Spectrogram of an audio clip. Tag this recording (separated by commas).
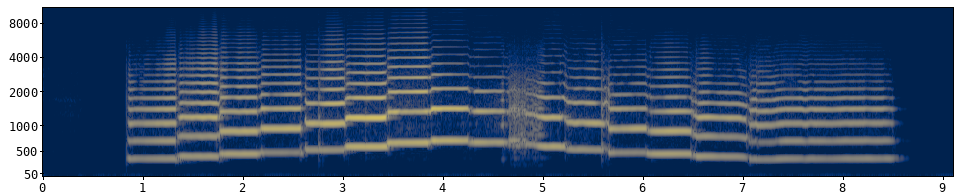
Musical instrument, Brass instrument, Music, Trumpet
